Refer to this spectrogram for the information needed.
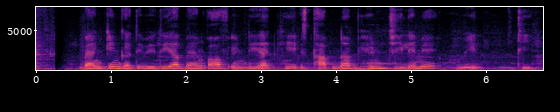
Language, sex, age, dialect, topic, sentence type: Hindi, female, 25-30, Marwari Dhudhari, banking, statement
